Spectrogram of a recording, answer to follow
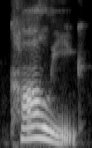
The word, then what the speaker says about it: colleague: Similar to colleague, actually. You say the word colleague with an uh as well, instead of a o.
